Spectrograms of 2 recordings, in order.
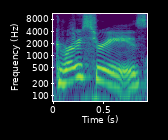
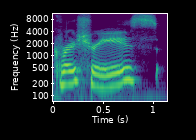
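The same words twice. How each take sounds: First: The middle consonant is an s sound. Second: The middle consonant is a sh sound. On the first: The speaker calls it right. "It's groceries, ... It's not sh. It's a C" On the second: The speaker calls it wrong. "not groceries"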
